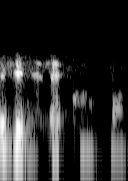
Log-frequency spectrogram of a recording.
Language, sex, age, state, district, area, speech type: Malayalam, female, 30-45, Kerala, Idukki, rural, conversation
